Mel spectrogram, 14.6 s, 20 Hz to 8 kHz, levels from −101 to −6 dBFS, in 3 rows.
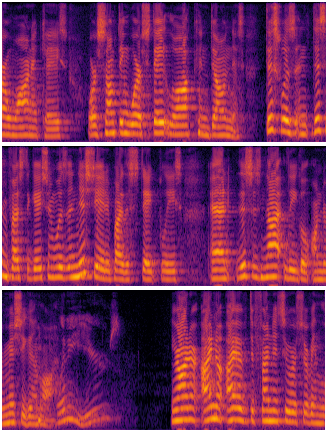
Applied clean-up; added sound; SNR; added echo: neural mask model Resemble Enhance denoiser.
